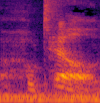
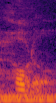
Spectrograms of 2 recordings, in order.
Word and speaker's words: hotel: Same thing like a hotel, not hodl, and all things like that.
